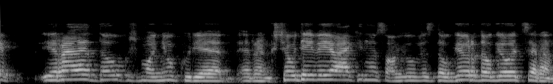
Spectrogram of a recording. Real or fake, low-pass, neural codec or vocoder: real; 7.2 kHz; none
